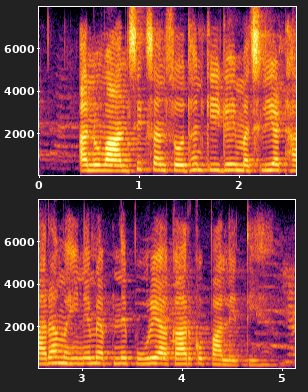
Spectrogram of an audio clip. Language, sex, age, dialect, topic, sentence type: Hindi, female, 25-30, Awadhi Bundeli, agriculture, statement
